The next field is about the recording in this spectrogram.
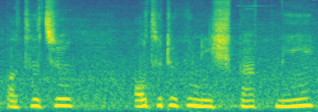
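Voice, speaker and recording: A woman narrating a scripted audio story in an expressive, emotive, dramatic way. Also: medium pitch, unhurried, a little hiss or hum.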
